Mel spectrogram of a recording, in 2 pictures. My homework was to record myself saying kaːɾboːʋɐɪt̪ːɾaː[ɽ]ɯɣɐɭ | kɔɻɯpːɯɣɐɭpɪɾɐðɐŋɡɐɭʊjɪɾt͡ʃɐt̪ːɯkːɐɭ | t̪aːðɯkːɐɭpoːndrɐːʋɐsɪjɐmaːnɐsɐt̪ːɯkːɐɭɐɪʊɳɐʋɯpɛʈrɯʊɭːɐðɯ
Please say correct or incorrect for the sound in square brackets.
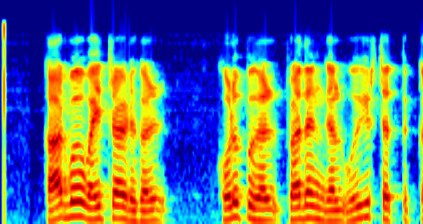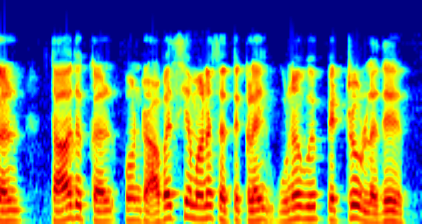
correct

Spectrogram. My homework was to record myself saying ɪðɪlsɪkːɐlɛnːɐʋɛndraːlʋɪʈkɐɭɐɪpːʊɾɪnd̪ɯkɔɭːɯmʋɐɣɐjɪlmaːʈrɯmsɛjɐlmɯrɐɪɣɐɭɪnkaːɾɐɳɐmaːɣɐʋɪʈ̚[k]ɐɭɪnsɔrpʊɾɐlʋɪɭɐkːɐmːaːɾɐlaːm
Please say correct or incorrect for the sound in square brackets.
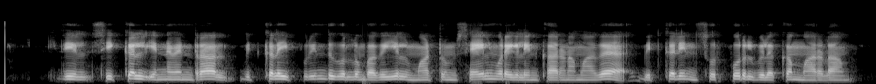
correct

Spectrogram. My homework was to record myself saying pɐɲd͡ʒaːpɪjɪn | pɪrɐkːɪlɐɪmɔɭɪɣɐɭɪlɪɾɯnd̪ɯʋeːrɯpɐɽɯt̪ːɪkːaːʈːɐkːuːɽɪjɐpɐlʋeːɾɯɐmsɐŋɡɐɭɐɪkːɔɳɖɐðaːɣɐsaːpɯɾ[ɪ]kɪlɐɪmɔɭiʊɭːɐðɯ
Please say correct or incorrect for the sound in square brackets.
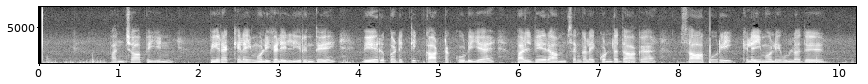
incorrect: i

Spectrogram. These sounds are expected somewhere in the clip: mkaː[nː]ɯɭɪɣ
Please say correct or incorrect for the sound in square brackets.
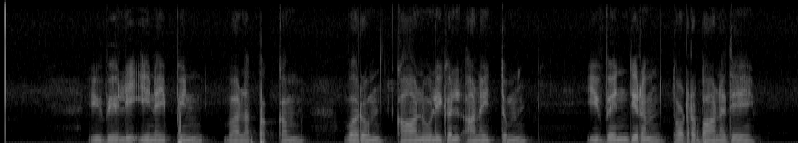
incorrect: n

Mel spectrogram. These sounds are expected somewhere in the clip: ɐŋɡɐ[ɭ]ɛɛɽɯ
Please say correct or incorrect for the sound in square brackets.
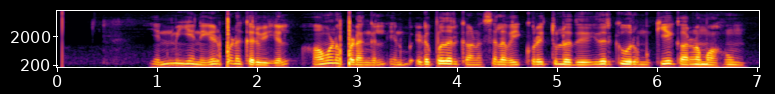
correct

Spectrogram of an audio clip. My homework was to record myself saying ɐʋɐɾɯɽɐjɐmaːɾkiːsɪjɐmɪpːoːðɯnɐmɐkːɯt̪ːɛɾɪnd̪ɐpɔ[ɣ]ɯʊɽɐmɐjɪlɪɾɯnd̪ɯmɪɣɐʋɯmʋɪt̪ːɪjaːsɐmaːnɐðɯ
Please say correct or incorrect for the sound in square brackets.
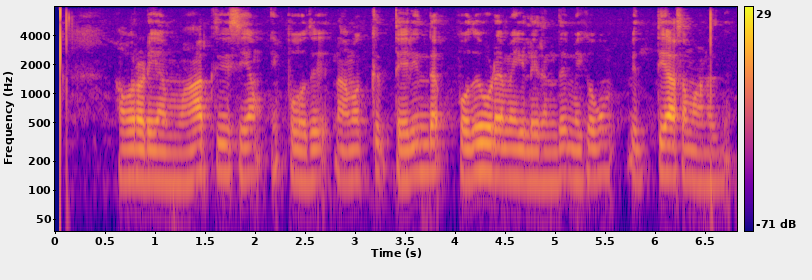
incorrect: ð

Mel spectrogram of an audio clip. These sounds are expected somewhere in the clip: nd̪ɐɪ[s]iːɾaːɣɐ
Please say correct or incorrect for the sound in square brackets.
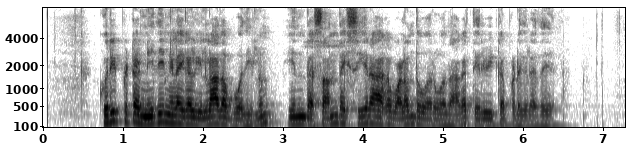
correct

